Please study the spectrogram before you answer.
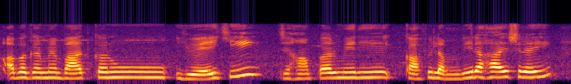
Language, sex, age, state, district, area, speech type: Urdu, female, 45-60, Maharashtra, Nashik, urban, spontaneous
